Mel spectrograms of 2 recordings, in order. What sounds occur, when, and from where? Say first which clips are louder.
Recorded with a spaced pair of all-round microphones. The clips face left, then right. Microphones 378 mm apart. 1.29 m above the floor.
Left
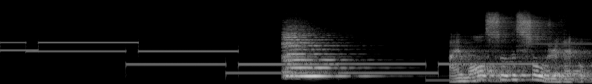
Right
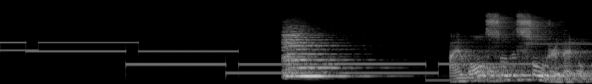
2.8 s a violin: even; 5° right (ahead or behind), 1.0 m
4.5 s a man speaking: left 3 dB; 45° left (ahead or behind), 0.6 m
